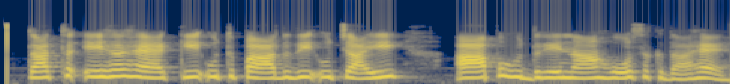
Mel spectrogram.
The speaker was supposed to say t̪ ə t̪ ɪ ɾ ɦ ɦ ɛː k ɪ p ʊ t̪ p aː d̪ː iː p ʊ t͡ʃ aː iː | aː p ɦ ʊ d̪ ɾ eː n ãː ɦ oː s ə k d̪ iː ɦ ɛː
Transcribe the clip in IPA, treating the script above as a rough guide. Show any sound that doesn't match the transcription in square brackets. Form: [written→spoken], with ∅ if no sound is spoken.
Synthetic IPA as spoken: t̪ ə [t̪→t̪ʰ] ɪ [ɾ→∅] ɦ ɦ ɛː k ɪ [p→ʔ] ʊ t̪ p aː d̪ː iː [p→ʔ] ʊ t͡ʃ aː iː | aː p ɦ ʊ d̪ ɾ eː n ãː ɦ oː s ə k d̪ [iː→aː] ɦ ɛː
